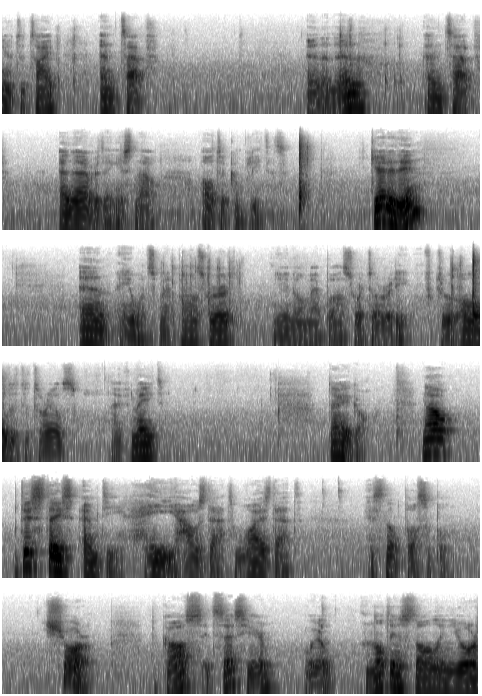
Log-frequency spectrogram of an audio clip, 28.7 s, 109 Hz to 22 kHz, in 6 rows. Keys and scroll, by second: 0.5 Tab, 3.4 typing, 3.8 Tab, 7.7 Return, 11.0-12.1 typing, 14.1 typing, 14.3 Return.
